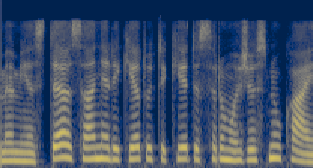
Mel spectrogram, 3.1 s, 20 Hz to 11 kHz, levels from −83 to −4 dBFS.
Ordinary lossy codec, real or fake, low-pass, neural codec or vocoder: AAC, 48 kbps; fake; 7.2 kHz; codec, 16 kHz, 0.3 kbps, FocalCodec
